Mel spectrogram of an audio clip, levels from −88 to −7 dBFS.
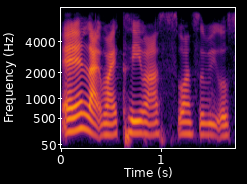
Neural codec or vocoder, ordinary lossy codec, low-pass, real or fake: none; none; 7.2 kHz; real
